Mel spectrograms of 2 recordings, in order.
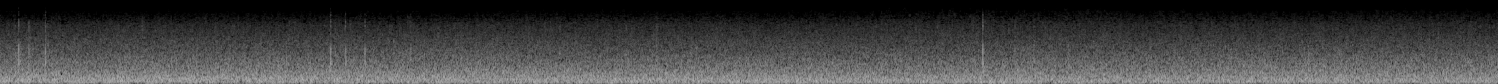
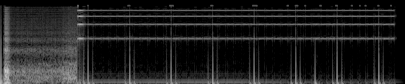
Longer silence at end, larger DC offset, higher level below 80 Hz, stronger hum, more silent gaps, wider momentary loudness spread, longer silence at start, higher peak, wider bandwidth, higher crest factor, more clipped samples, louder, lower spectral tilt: about the same, 0 s vs 0.1 s; neither; about the same, -38 dBFS vs -40 dBFS; neither; neither; second, 2 LU vs 8 LU; about the same, 0 s vs 0 s; second, -6 dBFS vs 0 dBFS; second, 14.5 kHz vs 17.5 kHz; second, 20 dB vs 26 dB; neither; about the same, -25 LUFS vs -24 LUFS; first, -6 dB/octave vs -2 dB/octave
